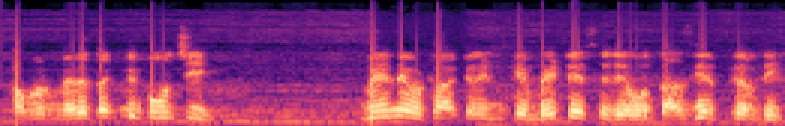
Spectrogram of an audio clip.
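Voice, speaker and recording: A man, a guest on a talk show, calmly drawing a lesson from a personal story. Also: on the high side, fast, lo-fi sound.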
